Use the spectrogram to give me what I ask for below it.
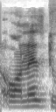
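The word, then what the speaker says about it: honest: একে কি হনেস্ট বলি না অনেস্ট বলি? স্যার অনেস্ট বলি, এর জন্য এন হবে। অনেস্ট, হ্যাঁ।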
